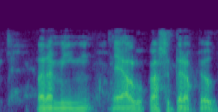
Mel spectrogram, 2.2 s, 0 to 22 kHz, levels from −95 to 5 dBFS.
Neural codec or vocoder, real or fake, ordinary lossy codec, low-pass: codec, 16 kHz, 8 kbps, FunCodec, trained on Chinese and English, 25 frames a second; fake; MP3, 64 kbps; 7.2 kHz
